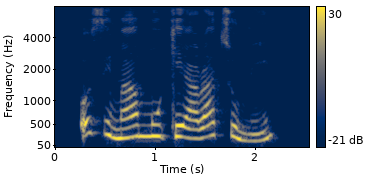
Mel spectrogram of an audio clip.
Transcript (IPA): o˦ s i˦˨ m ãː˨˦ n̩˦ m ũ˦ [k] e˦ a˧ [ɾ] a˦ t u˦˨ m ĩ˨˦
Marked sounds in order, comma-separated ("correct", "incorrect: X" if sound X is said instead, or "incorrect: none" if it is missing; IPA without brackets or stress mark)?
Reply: correct, correct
